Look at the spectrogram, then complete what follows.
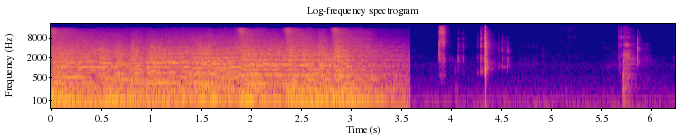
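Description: A cold beer can cracked open, recorded live: several seconds of steady, dense fizzing noise stop abruptly, followed by three sharp metallic clicks and snaps with short quiet gaps between them, and no voices.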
